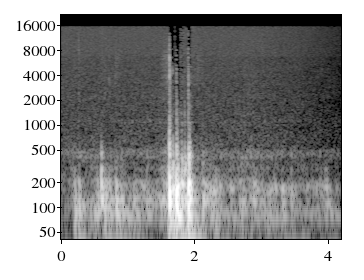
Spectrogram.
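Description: Low rumbling and bumping on a handheld camera's microphone, with a loud cluster of thumps about a second and a half in, then dying away.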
